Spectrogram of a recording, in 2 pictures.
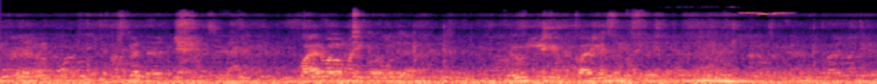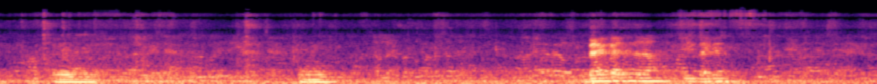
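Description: A young man speaks into a microphone through loudspeakers in a large echoing room.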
